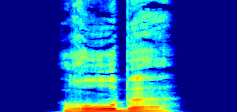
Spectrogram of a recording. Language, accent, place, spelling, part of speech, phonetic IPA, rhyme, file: German, Germany, Berlin, Robe, noun, [ˈʁoːbə], -oːbə, De-Robe.ogg
- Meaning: 1. a long, formal dress worn only on special occasions 2. a judicial or (in other cultures) academic robe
